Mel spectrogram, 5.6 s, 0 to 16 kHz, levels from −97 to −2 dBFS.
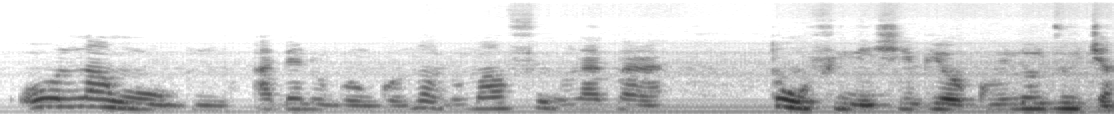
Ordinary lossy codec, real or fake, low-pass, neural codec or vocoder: none; real; 14.4 kHz; none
